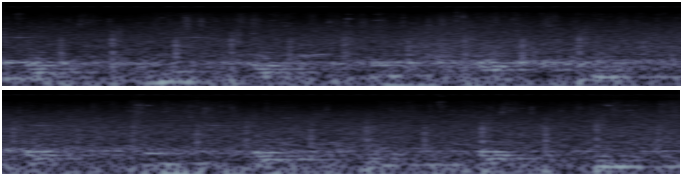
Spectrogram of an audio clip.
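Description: Quick footsteps patter on dry ground.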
